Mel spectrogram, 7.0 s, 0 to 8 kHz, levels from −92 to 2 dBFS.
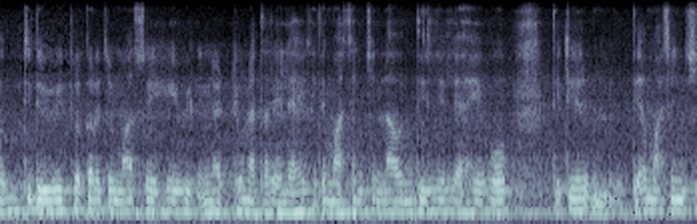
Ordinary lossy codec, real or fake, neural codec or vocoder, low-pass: Opus, 24 kbps; real; none; 7.2 kHz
